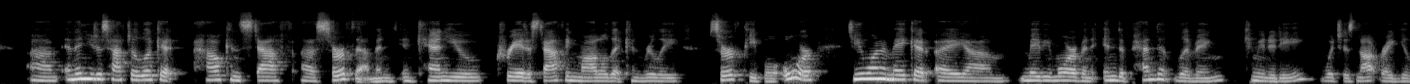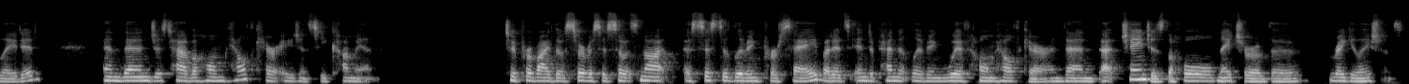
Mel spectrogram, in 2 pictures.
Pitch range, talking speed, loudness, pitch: 155-185 Hz, 185 wpm, -20 LUFS, 165 Hz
